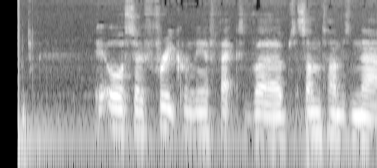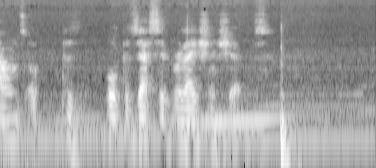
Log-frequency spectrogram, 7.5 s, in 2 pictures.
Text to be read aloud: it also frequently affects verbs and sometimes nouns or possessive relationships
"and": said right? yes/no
no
